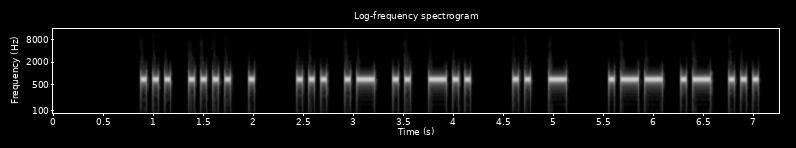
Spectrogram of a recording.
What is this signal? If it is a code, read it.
Morse code, heard as a keyed tone, about 21 wpm, 700 Hz. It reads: SHE SAID IT WAS
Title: Sentences with 2-Word Phrases - 20wpm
